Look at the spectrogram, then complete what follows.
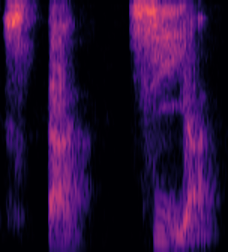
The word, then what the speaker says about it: stația: Et attention à la prononciation de T. C'est statia, comme TS en français.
